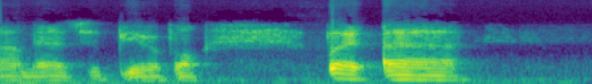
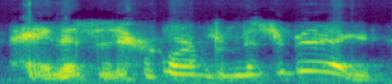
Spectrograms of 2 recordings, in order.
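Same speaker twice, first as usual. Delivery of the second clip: high, thrilled imitated announcement; excited introduction; 12 semitones higher than usual. Justin introducing him to his brother, imitated excitement. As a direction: pitch it way up, proudly showing him off.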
